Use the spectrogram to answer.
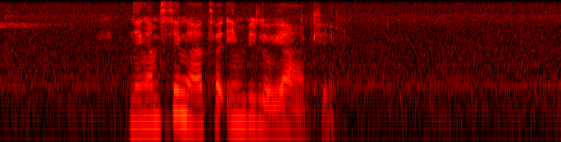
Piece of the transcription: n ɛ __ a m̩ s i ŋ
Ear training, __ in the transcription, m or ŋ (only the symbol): ŋ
